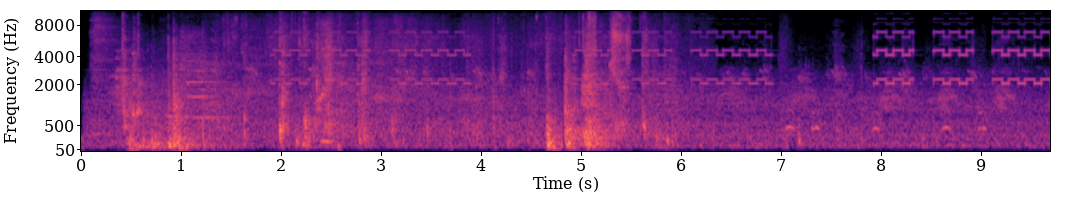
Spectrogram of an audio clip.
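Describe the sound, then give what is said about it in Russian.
A mobile phone rings with a repeating electronic melody of short tone bursts. It enters after several seconds of mixed, louder noise and continues in regular bursts to the end. “звонит по мобильному”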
